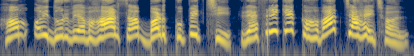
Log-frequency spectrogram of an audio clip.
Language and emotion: Maithili, angry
